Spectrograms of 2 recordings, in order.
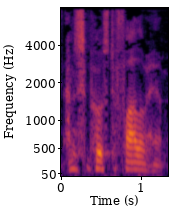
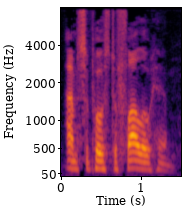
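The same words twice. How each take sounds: First: Quiet repeat. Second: Said in the usual way. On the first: Shown as a demonstration. Preacher softly repeating the call to follow Jesus. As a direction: follow him said much softer and low. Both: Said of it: "repeated line".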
